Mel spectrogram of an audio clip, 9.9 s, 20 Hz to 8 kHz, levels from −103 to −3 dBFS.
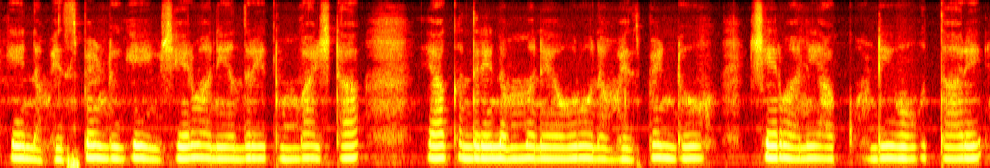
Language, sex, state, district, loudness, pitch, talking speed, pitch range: Kannada, female, Karnataka, Mysore, -17 LUFS, 205 Hz, 95 wpm, 200-210 Hz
